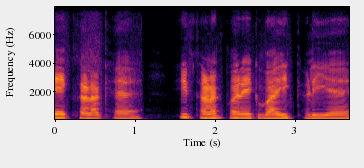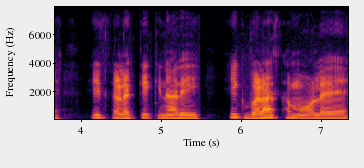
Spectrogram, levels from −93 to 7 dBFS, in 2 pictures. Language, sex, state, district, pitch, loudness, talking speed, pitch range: Hindi, male, Chhattisgarh, Kabirdham, 135 Hz, -22 LUFS, 155 wpm, 120-150 Hz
